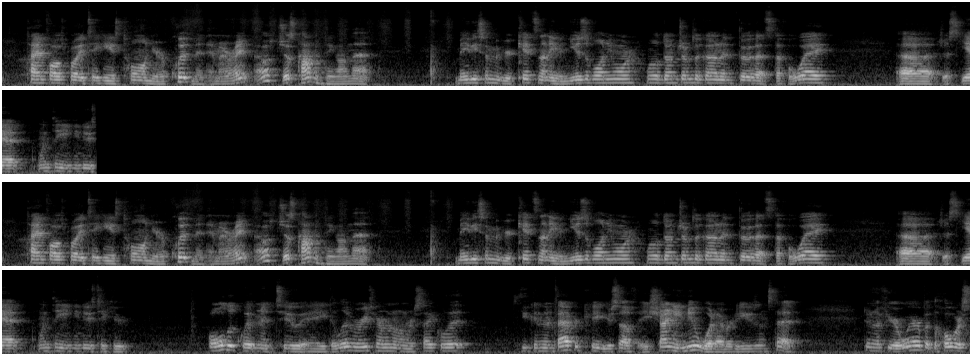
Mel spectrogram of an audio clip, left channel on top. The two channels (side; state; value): left; drops out; at 10.7 s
